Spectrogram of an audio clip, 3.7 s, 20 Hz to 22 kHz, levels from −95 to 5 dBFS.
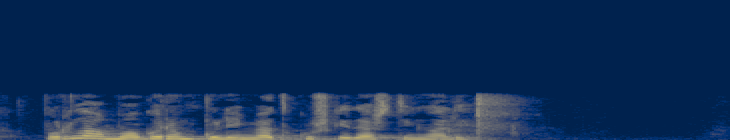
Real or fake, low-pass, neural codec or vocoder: fake; 7.2 kHz; vocoder, 24 kHz, 100 mel bands, Vocos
